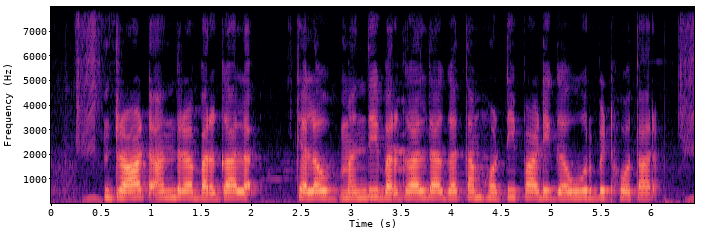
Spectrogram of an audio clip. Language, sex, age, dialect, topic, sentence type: Kannada, female, 18-24, Northeastern, agriculture, statement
